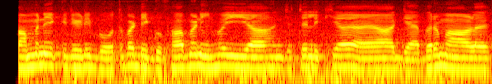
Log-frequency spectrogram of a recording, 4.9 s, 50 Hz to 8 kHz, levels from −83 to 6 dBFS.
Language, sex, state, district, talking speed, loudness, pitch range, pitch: Punjabi, male, Punjab, Kapurthala, 205 wpm, -14 LUFS, 125-140 Hz, 130 Hz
